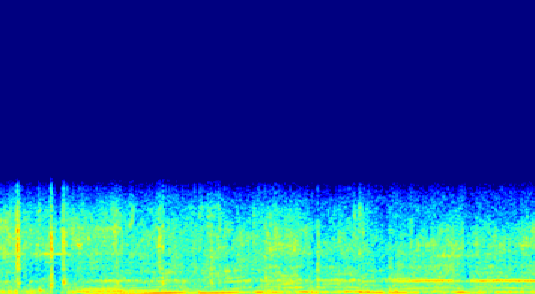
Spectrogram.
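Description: Car engine revving up and falling back again and again as the car drives off-road through mud, heard from inside the cabin, with a few sharp knocks about half a second in.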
